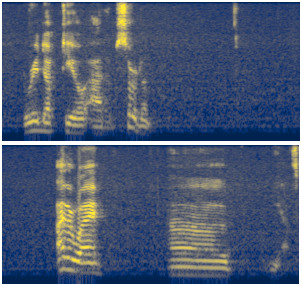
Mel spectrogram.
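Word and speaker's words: reductio ad absurdum: might be used for reducto adab serum uh sorry mispronunciation there reducto ad absurdum either way uh yeah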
